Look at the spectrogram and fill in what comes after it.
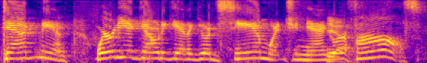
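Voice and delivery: American-sounding voice. Imitating a dog-training client who calls the speaker Dog Man, Kimberly's American accent. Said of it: "That's how she sounds in my head, right? ... Because she's got that American accent".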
